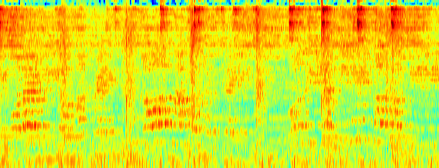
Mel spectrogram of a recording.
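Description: Live worship band with several singers performing a praise song, with tambourines struck in time about once a second.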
